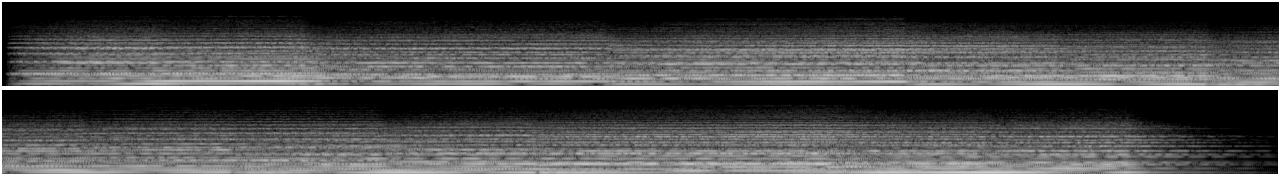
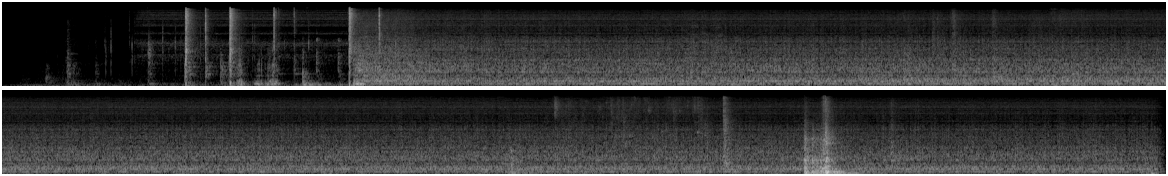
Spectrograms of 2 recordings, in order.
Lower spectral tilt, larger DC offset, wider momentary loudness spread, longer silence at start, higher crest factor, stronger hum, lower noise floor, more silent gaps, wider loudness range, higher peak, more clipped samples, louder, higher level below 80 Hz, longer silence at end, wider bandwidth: first, -7 dB/octave vs -3.5 dB/octave; first, 0.3% vs under 0.1%; second, 6 LU vs 11 LU; second, 0.05 s vs 0.35 s; second, 14 dB vs 30 dB; neither; second, -50 dBFS vs -57 dBFS; neither; second, 4 LU vs 7 LU; about the same, -4 dBFS vs -4 dBFS; neither; first, -19 LUFS vs -32 LUFS; about the same, -42 dBFS vs -44 dBFS; first, 0.6 s vs 0 s; second, 10.5 kHz vs 16 kHz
